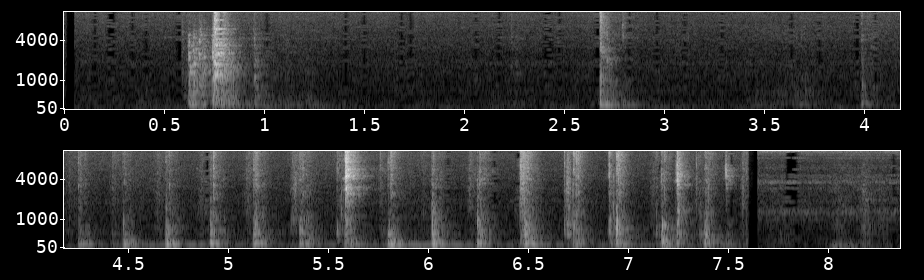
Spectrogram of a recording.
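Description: Wire whisk beating a liquid mixture in a stainless steel bowl, rapid strokes knocking against the metal at about five a second for several seconds. Before that, two separate clanks from a glass pot lid being handled.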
